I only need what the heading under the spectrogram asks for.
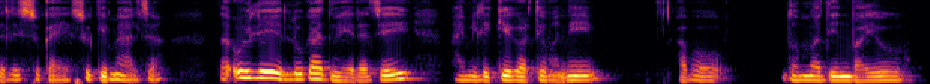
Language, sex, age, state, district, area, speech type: Nepali, female, 60+, West Bengal, Darjeeling, rural, spontaneous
